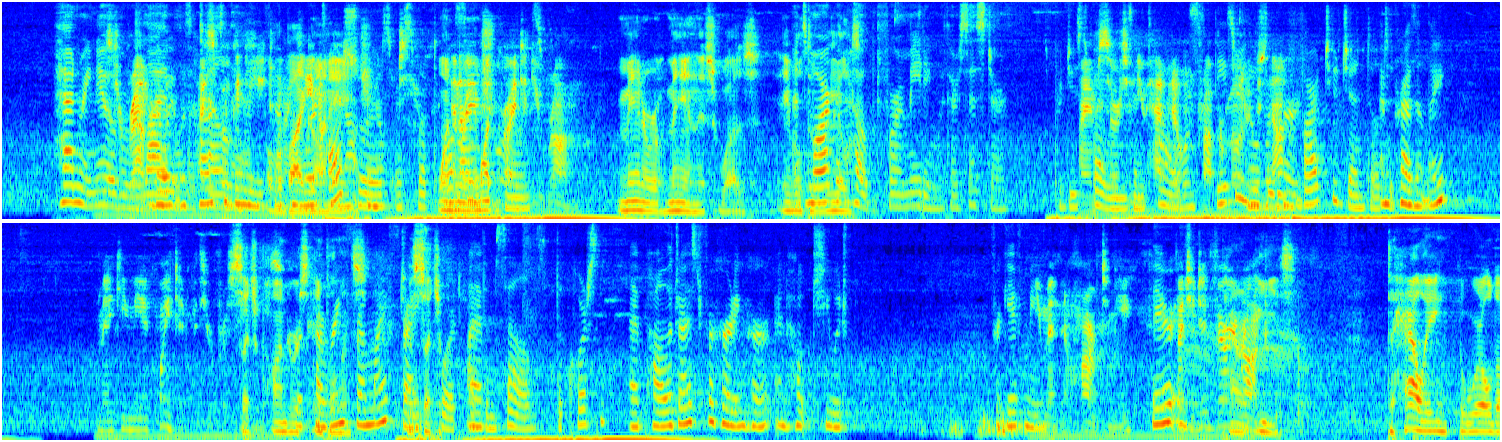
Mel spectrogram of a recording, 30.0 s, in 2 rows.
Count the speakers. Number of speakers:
5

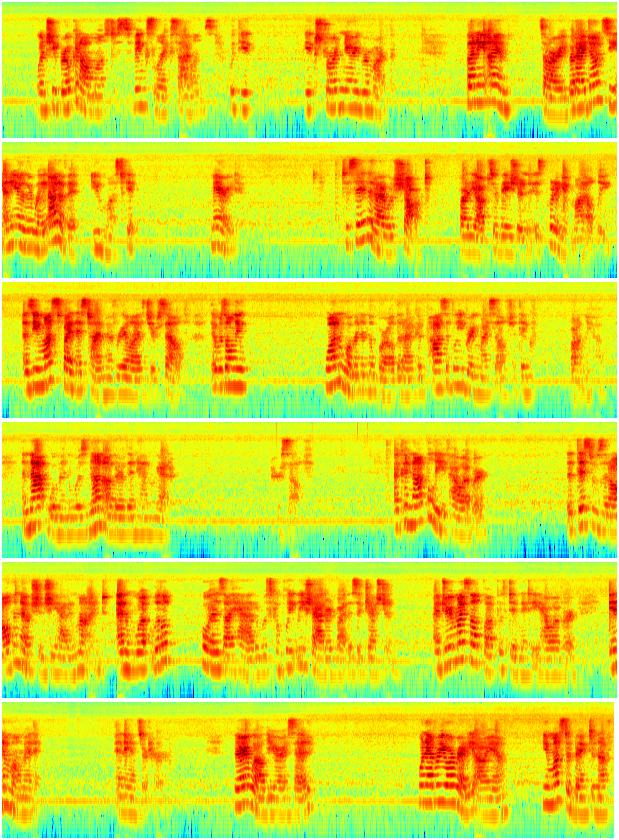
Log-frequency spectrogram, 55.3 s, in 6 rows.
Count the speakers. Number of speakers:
1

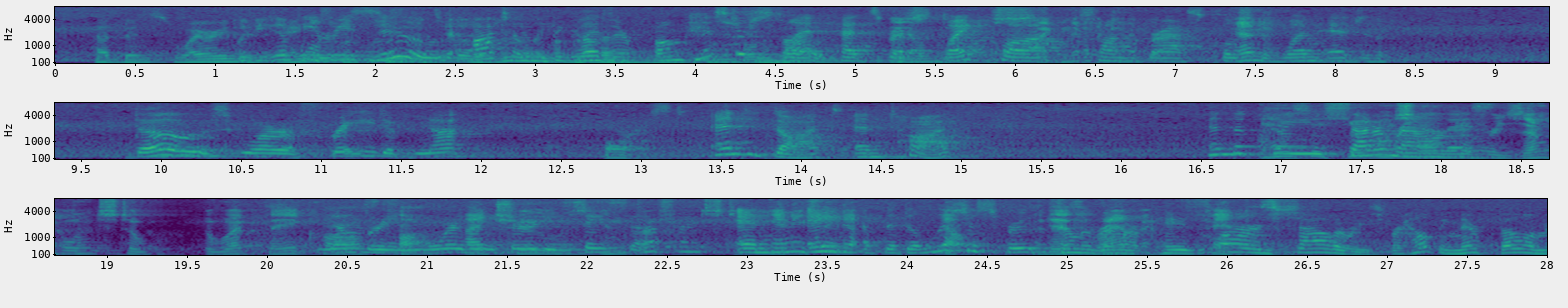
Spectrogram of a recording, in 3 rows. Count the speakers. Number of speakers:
7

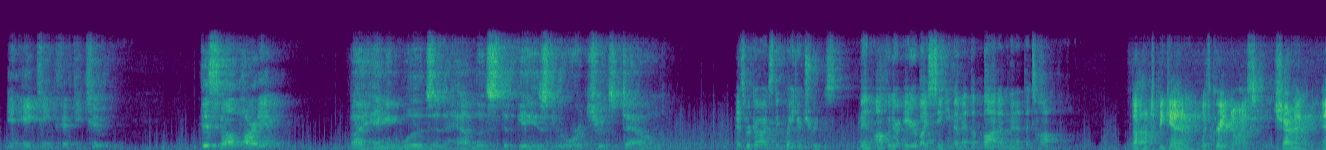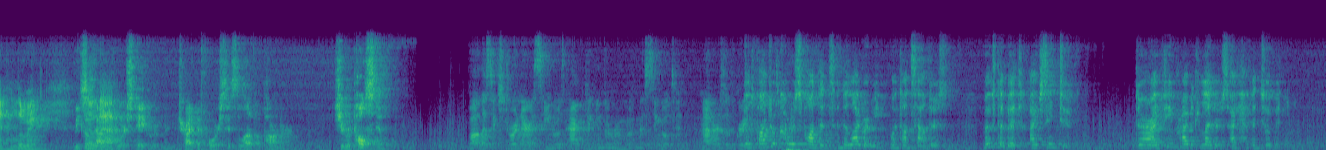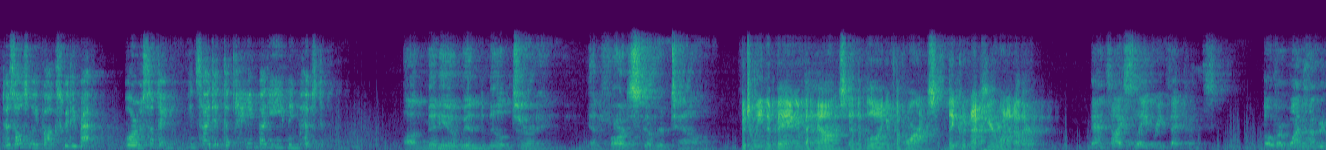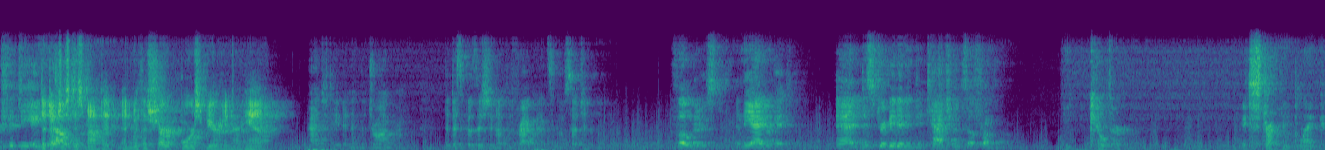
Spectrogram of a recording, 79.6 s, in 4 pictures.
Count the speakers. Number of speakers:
7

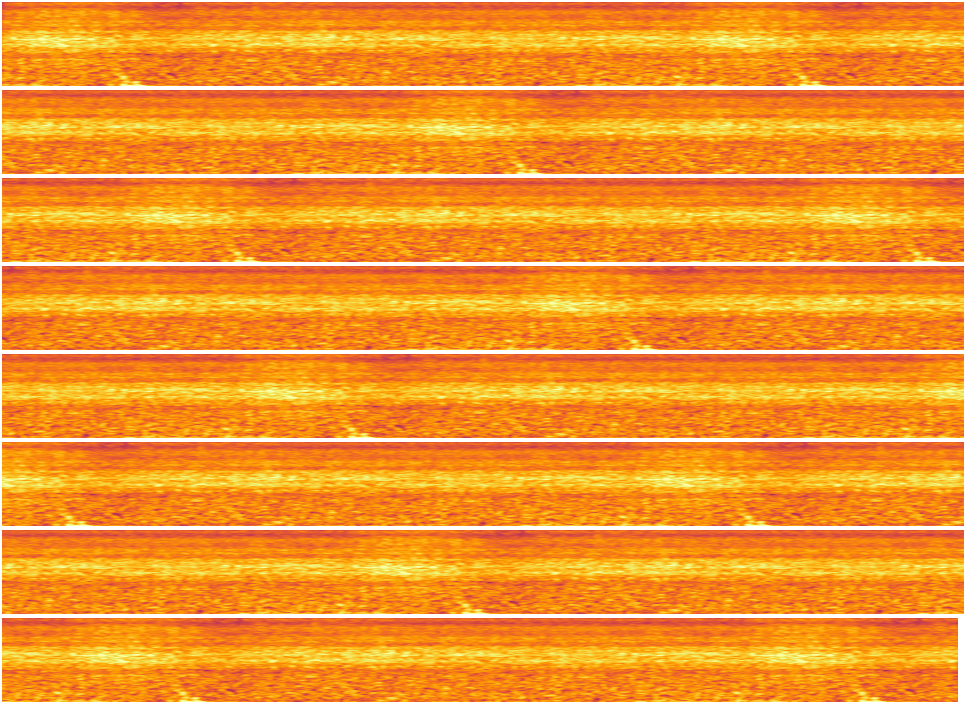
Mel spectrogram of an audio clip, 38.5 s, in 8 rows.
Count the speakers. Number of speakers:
0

